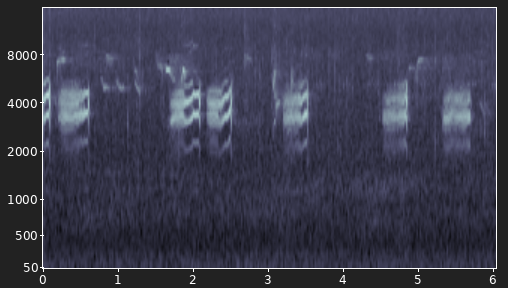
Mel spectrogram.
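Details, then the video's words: Northern mockingbird giving harsh, buzzy phrases, each repeated two or three times with gaps of about a second, over faint background noise. "The song of the Northern Mockingbird"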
